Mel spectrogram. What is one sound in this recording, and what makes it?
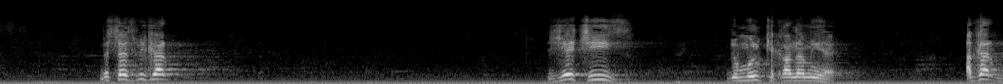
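An elderly man speaks with emphasis into a microphone, in short bursts with pauses.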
